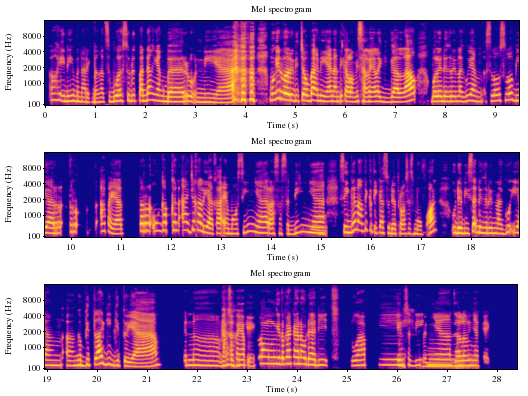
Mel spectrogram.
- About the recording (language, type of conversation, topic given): Indonesian, podcast, Bagaimana perubahan suasana hatimu memengaruhi musik yang kamu dengarkan?
- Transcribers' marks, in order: chuckle; laughing while speaking: "misalnya"; in English: "slow-slow"; in English: "move on"; in English: "nge-beat"; chuckle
